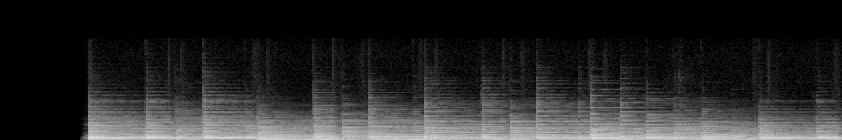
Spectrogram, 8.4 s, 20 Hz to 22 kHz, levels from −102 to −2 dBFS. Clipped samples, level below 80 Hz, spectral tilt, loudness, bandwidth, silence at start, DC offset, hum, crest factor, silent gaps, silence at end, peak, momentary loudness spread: under 0.1%; -44 dBFS; -7.5 dB/octave; -22 LUFS; 7.4 kHz; 0.85 s; under 0.1%; none; 16 dB; none; 0 s; -6 dBFS; 5 LU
